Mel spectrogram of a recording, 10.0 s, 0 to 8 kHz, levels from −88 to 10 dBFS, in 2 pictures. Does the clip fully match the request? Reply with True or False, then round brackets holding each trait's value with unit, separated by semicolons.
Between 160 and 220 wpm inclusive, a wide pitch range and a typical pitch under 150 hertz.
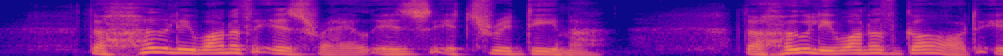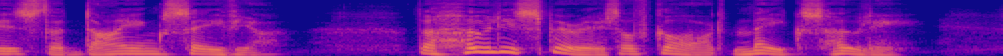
False (145 wpm; 6.8 semitones; 140 Hz)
